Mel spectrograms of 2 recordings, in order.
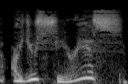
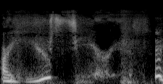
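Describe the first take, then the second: First: Slow, drawn-out mock astonishment; hammed-up incredulous question; ridiculous disbelief. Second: Very slow stage whisper; mock-horrified whispered question, drawn out; ridiculous disbelief. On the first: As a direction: play the gullible victim, stretching the question. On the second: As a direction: whisper it as if utterly stunned. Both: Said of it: "And I was ridiculous".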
